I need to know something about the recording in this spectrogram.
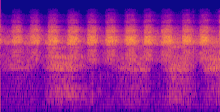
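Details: Loud cicada chorus on the Ston walls, southern Croatia, where the insects are everywhere: a shrill high buzz pulsing in even throbs roughly five times a second, steady and dominant throughout.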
